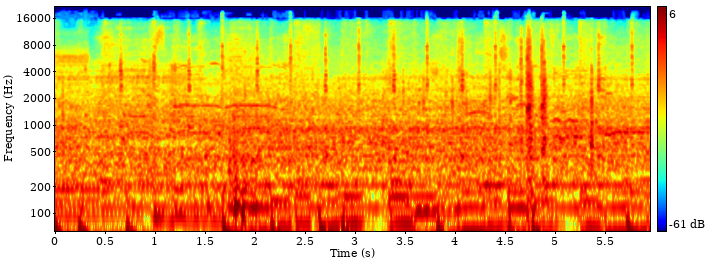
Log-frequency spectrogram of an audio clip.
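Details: Turn signal hyperflashing: the flasher relay ticks quickly, a bit over two clicks a second, over a low idle hum, before replacing it with a better-quality flasher unit.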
